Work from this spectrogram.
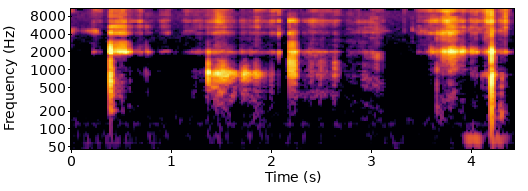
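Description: A small, hollow, light-wood mortar, apparently empty and held in both hands, has a wooden pestle rubbed and ground inside the bowl and tapped across its rim. Three sharp, dry wooden taps with almost no ring alternate with soft scraping, grinding passes that carry a faint tone near 2 kHz and bright upper hiss.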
